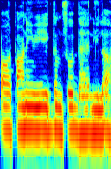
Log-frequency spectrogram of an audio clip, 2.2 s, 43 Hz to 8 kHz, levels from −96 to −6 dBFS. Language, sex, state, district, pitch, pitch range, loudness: Hindi, male, Uttar Pradesh, Muzaffarnagar, 145 Hz, 140-150 Hz, -22 LUFS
